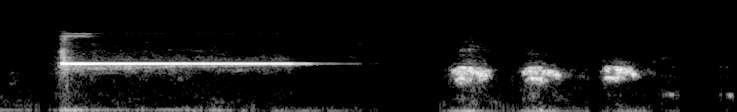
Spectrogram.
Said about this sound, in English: My phone's gonna start going off. But it's okay. I hope it's not irritating you.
